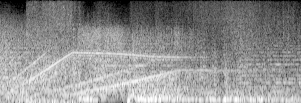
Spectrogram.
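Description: Cartoon magic-effect sound with music: a loud rushing noise over a low rumble, with tones that glide upward over the first few seconds and then hold steady.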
